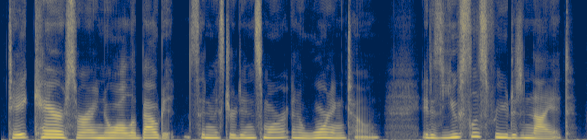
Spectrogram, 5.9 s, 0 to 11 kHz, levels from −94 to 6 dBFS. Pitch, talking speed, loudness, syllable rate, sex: 215 Hz, 235 wpm, -19 LUFS, 5.9 syllables/s, female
